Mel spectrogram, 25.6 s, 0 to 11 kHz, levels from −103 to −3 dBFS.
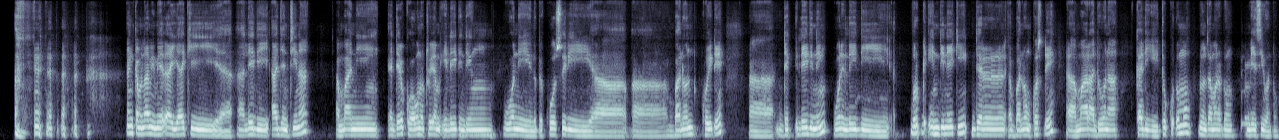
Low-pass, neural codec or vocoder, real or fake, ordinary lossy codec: none; none; real; none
